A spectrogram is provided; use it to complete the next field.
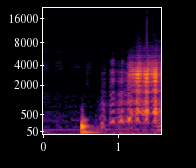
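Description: A goat bleats loudly, one wavering, nasal cry that starts abruptly after a short quiet moment and trembles through its length.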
